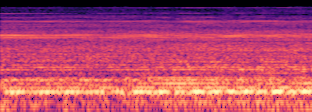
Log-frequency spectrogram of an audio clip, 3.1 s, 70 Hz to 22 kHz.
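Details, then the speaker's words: Beko WX842430W washing machine, spin/drain cycle at 1400 rpm: quiet steady mid-pitched hum with soft even pulsing, no knocking or grinding; normal high-speed spin. "like it's going even faster now 1400 spin is quite fast"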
